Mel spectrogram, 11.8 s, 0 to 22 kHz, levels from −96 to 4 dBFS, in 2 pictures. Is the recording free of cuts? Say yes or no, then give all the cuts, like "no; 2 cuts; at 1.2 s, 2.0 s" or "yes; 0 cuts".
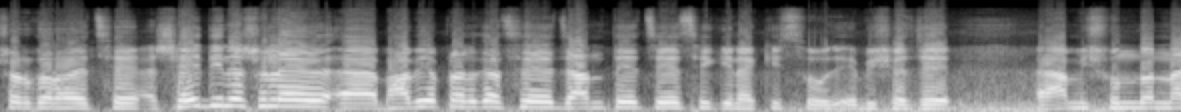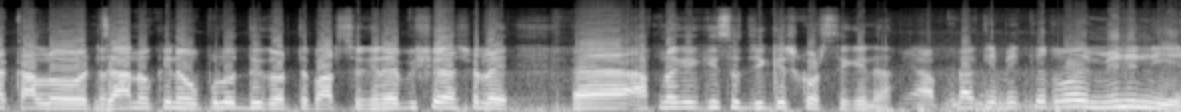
no; 3 cuts; at 0.8 s, 6.4 s, 10.6 s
